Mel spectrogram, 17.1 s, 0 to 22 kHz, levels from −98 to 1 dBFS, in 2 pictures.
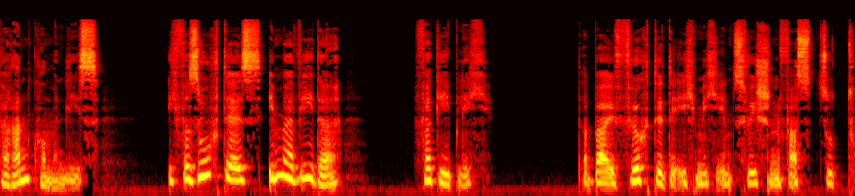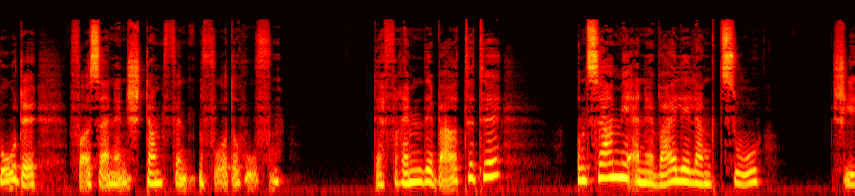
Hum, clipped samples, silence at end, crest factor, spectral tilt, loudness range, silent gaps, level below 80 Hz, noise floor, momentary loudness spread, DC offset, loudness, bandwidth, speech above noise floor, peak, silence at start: none; under 0.1%; 0 s; 20 dB; -4.5 dB/octave; 6 LU; none; -66 dBFS; -74 dBFS; 14 LU; under 0.1%; -28 LUFS; 15.5 kHz; 46 dB; -10 dBFS; 0 s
